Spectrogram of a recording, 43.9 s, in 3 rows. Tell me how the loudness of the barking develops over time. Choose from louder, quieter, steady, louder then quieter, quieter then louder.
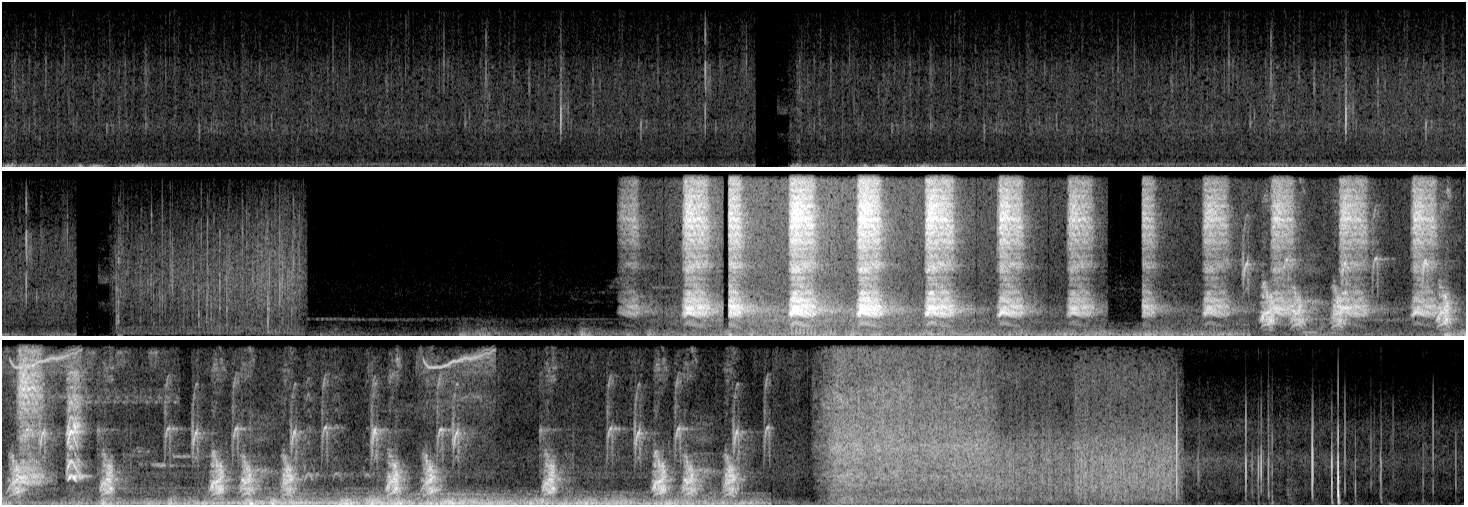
steady.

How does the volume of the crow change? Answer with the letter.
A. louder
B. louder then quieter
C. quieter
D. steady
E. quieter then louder
C.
